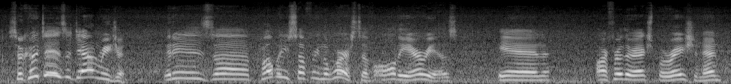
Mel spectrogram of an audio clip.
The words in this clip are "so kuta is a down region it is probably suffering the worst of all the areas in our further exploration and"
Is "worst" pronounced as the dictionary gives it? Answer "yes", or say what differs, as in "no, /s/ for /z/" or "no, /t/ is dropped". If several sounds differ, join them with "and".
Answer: yes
